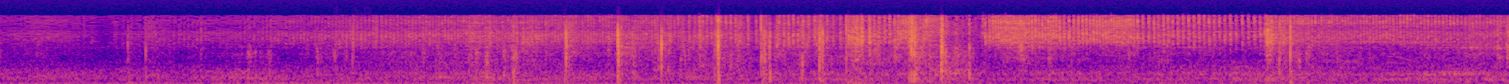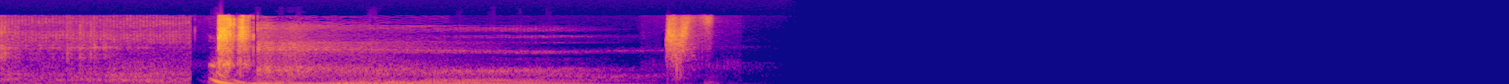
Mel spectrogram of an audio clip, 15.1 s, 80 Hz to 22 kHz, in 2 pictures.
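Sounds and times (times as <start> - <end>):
bike tyres rumbling on pavement: 0.0 - 8.5
bike clicks and rattles: 0.0 - 8.6.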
